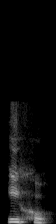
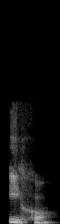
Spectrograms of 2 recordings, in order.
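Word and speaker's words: hijo: A letra H igual português não tem não tem som, então é mudo. Por isso que aqui a gente tem a palavra filho, que é irro. Tá vendo que eu não pronunciei? É como se fosse só a letra I aqui, ó.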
